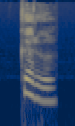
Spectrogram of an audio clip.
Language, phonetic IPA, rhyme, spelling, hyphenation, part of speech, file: Hungarian, [ˈkøryl], -yl, körül, kö‧rül, postposition, Hu-körül.ogg
- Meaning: 1. around, near (in space) 2. about, around (in estimations)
